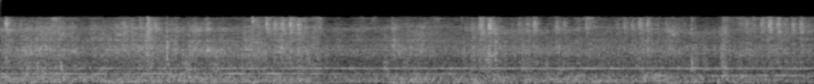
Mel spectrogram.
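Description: A passenger train running, heard from inside the carriage: a steady low rumble of wheels on the rails with a steady whine and faint scattered clicks.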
